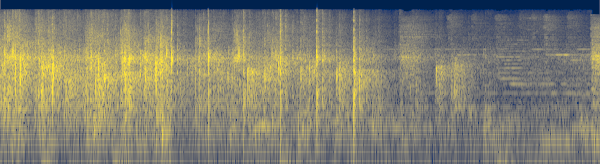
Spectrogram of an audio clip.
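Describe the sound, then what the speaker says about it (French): Audience clapping at a children's birthday party magic show, a fairly brisk burst that gradually thins out and fades toward the end. "on peut l'applaudir très très fort."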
